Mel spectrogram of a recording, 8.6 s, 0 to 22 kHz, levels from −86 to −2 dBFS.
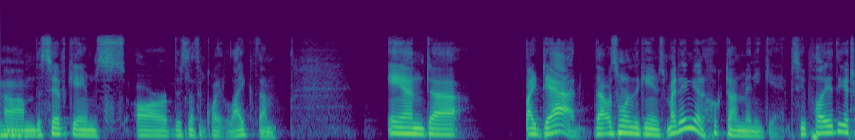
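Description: From 4.83 to 5.11 s the speech stops for about a quarter of a second. This is a call audio freeze. Almost all of that time, about 250 ms, is silent, with only a brief trace of the previous sound carried over before it dies away. The likely cause is delayed packets draining the jitter buffer. When the audio resumes, it picks up where it stopped. Nothing is lost; a pause has simply been inserted.

Right after that, between 5.25 and 5.27 s, comes a skip ahead. Playback jumps forward, and roughly a tenth of a second of speech is gone. The join is nearly seamless, with only a few milliseconds of fill. The result is a sudden small lurch.

From 5.34 to 6.56 s there is a jitter buffer slow-down. The buffer is rebuilding its reserve by repeating short pitch periods. Speech plays at about 91% speed over this stretch, adding 123 ms in total. Pitch stays the same, but sounds are drawn out.

Throughout, the audio has the band-limited coding character of an Opus call path, with nothing above 8 kHz.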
